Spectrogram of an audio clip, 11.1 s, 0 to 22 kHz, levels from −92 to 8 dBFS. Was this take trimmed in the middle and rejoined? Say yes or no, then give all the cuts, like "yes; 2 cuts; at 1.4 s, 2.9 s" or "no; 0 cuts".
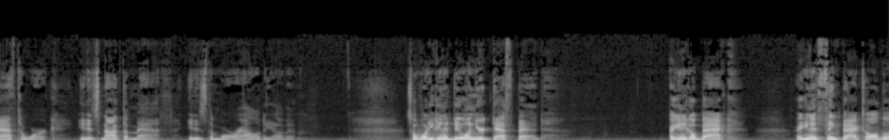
no; 0 cuts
